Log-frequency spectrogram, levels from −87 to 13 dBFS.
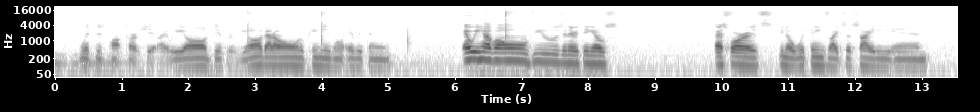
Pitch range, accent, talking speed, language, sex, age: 95-120 Hz, American, 155 wpm, English, male, 20-39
